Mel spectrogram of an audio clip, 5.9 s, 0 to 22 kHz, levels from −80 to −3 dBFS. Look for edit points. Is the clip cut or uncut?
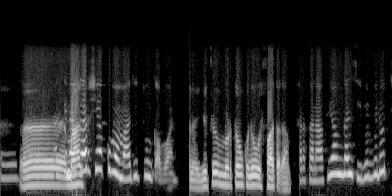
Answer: cut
